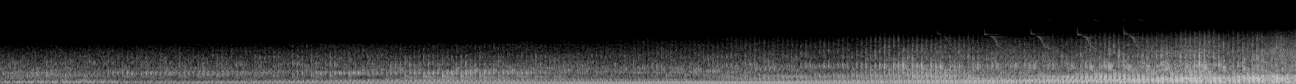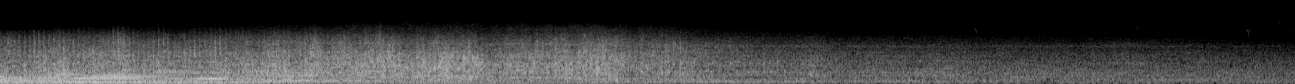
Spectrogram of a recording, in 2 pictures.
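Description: Sikorsky UH-60 Black Hawk helicopter passing low overhead, its twin turboshaft engines and rotor running with a rapid rotor thudding. It grows louder to a peak about halfway through, then fades as it flies away.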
